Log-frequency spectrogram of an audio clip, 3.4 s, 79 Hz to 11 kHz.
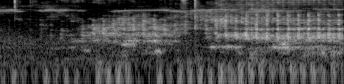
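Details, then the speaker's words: Honda Supra X 125 single-cylinder, kick-started, at idle then slight throttle; fast, even, harsh rattling knock that worsens as revs rise; mechanic suspects bearing, connecting rod or piston; piston slap. "Suaranya sangat jelas ya sangat kasar dan ini suaranya bisa ditimbulkan dari bagian buaklos dan bisa juga dari stang piston atau di bagian piston"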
